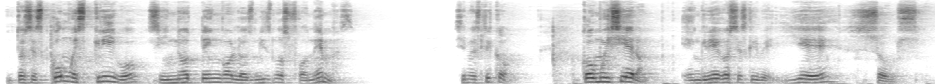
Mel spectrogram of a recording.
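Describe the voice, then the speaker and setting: This Bible study teacher, a man with an Ecuadorian accent, has a mellow voice on the high side and keeps a measured pace. He explains things with patience, keeps checking that listeners follow, and chuckles from time to time.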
